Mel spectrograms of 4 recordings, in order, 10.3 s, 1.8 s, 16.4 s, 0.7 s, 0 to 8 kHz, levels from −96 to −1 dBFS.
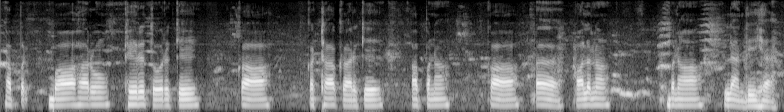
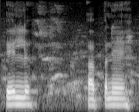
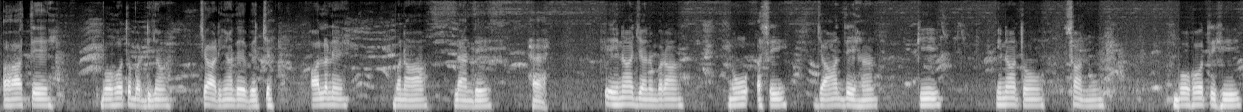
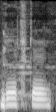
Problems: constant background noise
